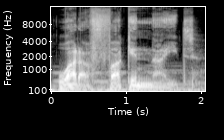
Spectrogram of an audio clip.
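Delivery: ordinary delivery, nothing marked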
